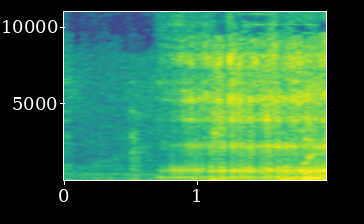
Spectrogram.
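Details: Snoring from a sleeping male dog.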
